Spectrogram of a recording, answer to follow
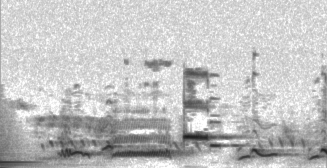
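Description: Small bird chirping in a string of short calls, some sweeping quickly up and down in pitch, with one longer warbling call about a second in.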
